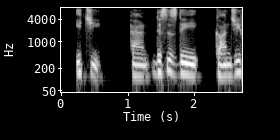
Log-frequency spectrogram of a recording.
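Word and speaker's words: いち: one in Japanese is called Ichi Ichi and this is the kanji for one or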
